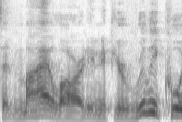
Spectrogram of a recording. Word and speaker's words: Maillard: you would pronounce it Maillard and if you're really cool, you would know the D is silent and you would just say Maillard.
